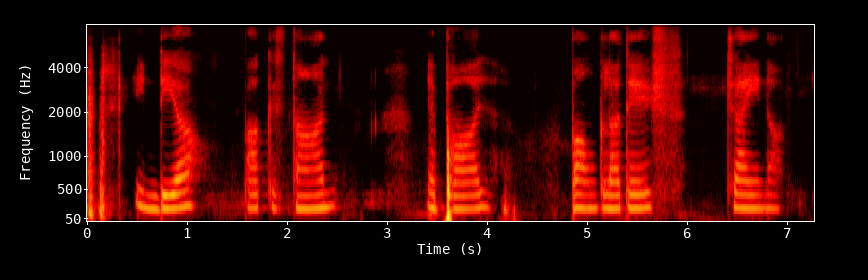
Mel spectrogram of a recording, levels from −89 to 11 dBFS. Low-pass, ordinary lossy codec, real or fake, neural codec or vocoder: none; none; fake; codec, 16 kHz, 1 kbps, X-Codec, WavLM features, trained on Multilingual LibriSpeech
